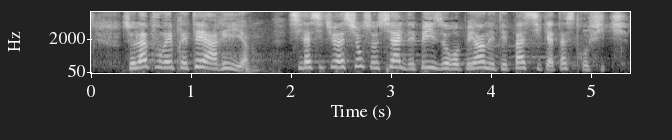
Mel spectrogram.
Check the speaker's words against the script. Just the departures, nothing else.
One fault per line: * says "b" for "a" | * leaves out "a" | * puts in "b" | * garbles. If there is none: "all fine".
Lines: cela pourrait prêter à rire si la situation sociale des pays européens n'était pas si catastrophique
all fine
